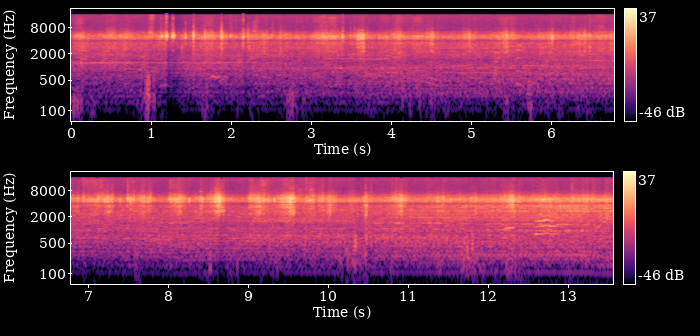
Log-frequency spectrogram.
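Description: Footsteps crunch on sand and gravel.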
